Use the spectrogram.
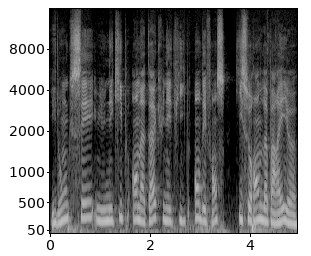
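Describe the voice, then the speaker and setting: A woman with an ordinary speaking voice, medium pitch, ordinary pitch variation, very even loudness and a moderate pace. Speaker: softball coach and club secretary. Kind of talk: interview.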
